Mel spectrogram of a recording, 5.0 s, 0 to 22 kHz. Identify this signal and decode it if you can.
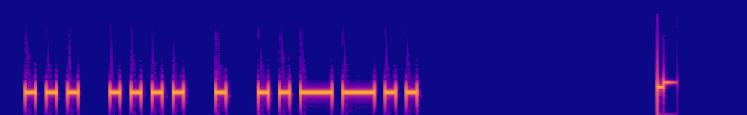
Morse code, heard as a keyed tone, about 17 wpm, 700 Hz. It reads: SHE?
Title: Sentences from Top 200 Words and Abbreviations 17wpm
